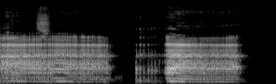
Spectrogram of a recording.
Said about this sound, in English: You burp.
